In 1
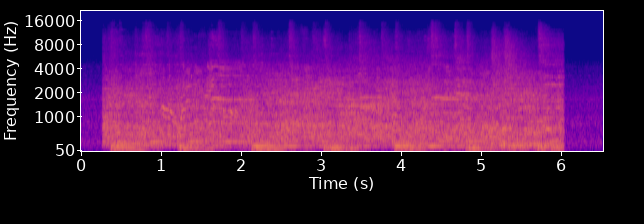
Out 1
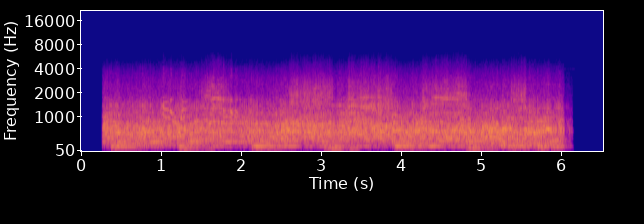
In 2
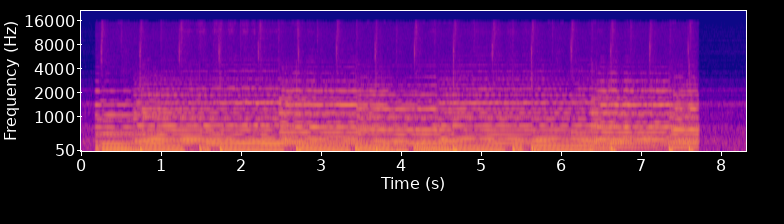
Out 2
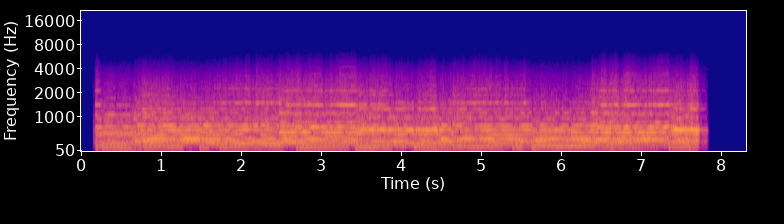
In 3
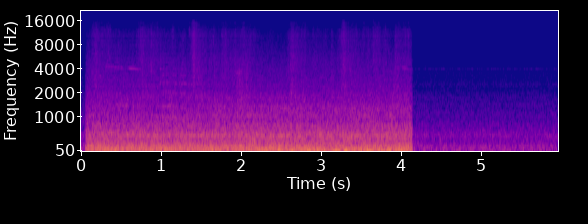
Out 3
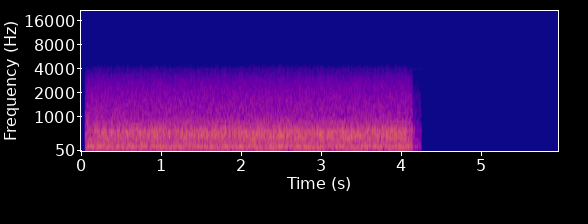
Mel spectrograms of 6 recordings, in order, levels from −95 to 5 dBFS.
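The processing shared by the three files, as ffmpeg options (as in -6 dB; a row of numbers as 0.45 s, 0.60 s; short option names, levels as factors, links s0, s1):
-filter_complex "[0:a]afwtdn=0.0158,adynamicequalizer=threshold=0.0126:dfrequency=340:dqfactor=1.3:tfrequency=340:tqfactor=1.3:attack=5:release=100:ratio=0.375:range=1.5:mode=boostabove:tftype=bell,asplit=2[s0][s1];[s1]alimiter=limit=0.075:level=0:latency=1:release=25,volume=0.794[s2];[s0][s2]amix=inputs=2:normalize=0,acrusher=bits=6:mix=0:aa=0.000001,adynamicsmooth=sensitivity=4.5:basefreq=890,asoftclip=type=hard:threshold=0.112,highpass=f=130:w=0.5412,highpass=f=130:w=1.3066,equalizer=f=220:t=q:w=4:g=-6,equalizer=f=390:t=q:w=4:g=3,equalizer=f=590:t=q:w=4:g=9,equalizer=f=830:t=q:w=4:g=4,lowpass=f=3200:w=0.5412,lowpass=f=3200:w=1.3066,aecho=1:1:107:0.119,volume=0.794" -ar 16000 -c:a mp2 -b:a 128k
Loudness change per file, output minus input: +5.5 LU, +2.5 LU, 0.0 LU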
